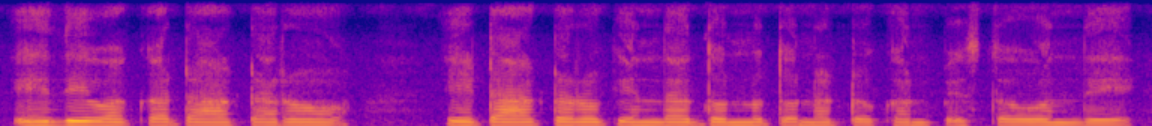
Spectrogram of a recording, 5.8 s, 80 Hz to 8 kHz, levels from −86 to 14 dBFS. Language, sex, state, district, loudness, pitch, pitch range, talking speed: Telugu, female, Telangana, Mahabubabad, -18 LUFS, 185 Hz, 180-195 Hz, 95 wpm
